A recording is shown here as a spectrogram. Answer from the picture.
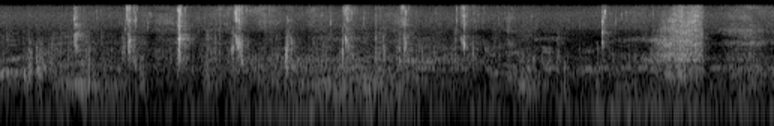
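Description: A person chewing a mouthful of rice and fish curry close to the microphone, with many sharp mouth clicks and smacks. Near the end there is a short rustle.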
